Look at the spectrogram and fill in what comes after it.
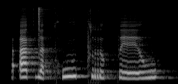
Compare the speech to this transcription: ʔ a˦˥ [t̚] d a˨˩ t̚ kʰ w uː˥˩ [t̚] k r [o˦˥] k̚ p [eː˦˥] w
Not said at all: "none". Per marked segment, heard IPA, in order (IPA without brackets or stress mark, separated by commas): k̚, p̚, u˦˥, eː˦˥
